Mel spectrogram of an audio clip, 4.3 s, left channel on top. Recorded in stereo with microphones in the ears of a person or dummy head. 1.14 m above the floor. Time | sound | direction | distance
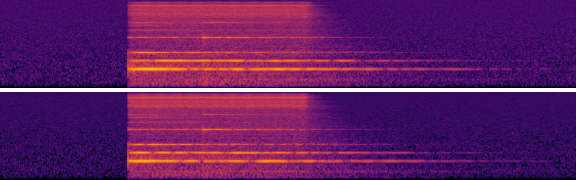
1.0 | a bell | 20° right (ahead or behind) | 2.5 m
